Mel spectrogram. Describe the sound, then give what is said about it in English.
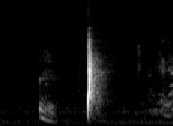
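A single sharp pop rings out as a bottle of brandy is opened, coming after a short voiced sound and then fading quickly into quiet. “did you just open a bottle of brandy?”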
